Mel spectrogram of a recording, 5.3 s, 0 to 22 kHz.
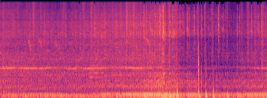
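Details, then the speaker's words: Ford F-series highboy truck with a freshly fitted V8 and gearbox, replacing the old engine that threw rings and leaked oil: deep steady burble that picks up briefly, with a few clunks near the end; runs fine, carb and timing still need tuning. "let me just let you hear how she sounds because people might i still need to chew in the carb and the timing a little bit but bear with me"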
